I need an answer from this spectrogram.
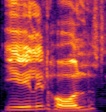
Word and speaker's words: Gyllenhaal: The only two places that that is pronounced correctly, my last name like you did just now, is in Sweden and in IKEA.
